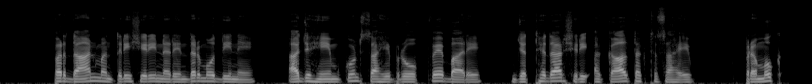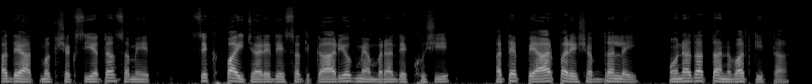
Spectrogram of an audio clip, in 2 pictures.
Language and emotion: Punjabi, neutral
